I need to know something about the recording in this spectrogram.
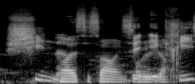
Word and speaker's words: Qin: crois qu'on prononce pas Kin mais autre chose non on prononce pas Kin ça c'est la prononciation à la Gandalf et la vraie prononciation c'est Chine ouais c'est ça c'est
